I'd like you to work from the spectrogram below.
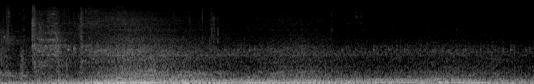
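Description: A truck engine rumbles as the vehicle pulls away, loaded with supplies and recording gear. The deep, steady drone holds at a fairly even level for the whole stretch, with no voices over it.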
